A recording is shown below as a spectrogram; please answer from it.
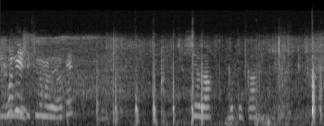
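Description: Faint voices talking in the background, with scattered short, sharp clicks and knocks throughout.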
